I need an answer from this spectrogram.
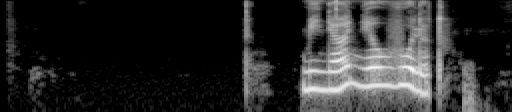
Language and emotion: Russian, neutral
